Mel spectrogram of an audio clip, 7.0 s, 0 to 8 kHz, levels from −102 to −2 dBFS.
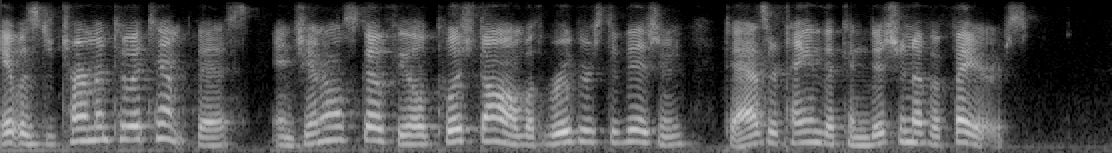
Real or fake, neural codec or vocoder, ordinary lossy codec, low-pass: real; none; Opus, 16 kbps; 7.2 kHz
